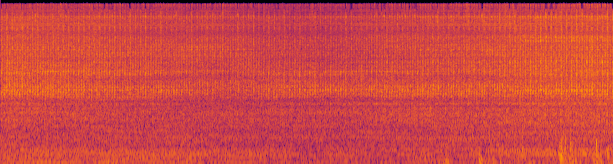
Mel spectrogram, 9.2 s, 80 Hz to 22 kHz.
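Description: A 2020 Mercedes-Benz GLE 450's turbocharged 3.0-liter inline six-cylinder, 362 horsepower, idles with a steady, even hum and a faint high whine, unchanging for about nine seconds, with no talk.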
